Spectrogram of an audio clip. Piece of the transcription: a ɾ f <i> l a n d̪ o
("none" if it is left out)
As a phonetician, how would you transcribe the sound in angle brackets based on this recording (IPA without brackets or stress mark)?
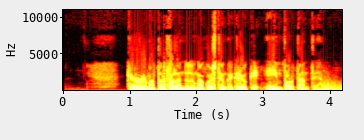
a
